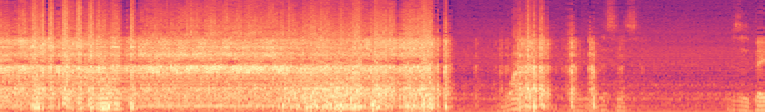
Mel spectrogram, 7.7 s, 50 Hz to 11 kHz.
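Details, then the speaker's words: Motorola MK-56R AA5 five-tube radio, powered up after bad tube replaced: loud crackly output with scratchy bursts that cut out, with background hum; very dirty volume control needing cleaning. "well one thing we're hearing is a very dirty volume control"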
